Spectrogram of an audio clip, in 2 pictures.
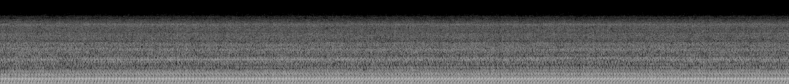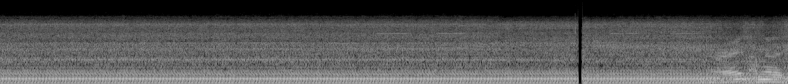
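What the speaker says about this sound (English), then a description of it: "there's the load on the generator" Generator running under load while powering a house during storm prep, a loud, steady engine drone with a constant hum holding unchanged for the whole stretch, close by and unbroken.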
